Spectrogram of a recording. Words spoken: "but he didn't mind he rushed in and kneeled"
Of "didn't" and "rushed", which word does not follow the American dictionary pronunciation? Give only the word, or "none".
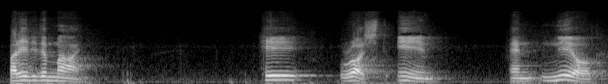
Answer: none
